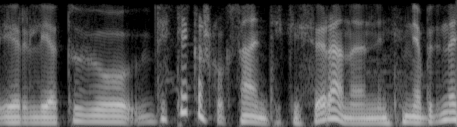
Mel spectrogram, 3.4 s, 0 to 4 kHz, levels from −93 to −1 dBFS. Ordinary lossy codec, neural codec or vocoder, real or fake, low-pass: AAC, 32 kbps; none; real; 3.6 kHz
